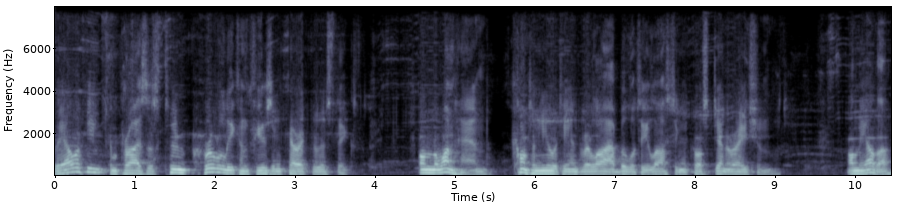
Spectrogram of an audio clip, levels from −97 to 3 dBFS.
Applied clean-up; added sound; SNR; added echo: neural separator model SepFormer DNS4.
